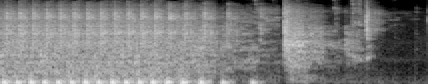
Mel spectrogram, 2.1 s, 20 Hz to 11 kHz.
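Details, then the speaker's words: TMX 125 Alpha with hard starting and dead push-button electric start, after part replacement: starts on one push of the button, small single thumping at an even quick beat before switch-off; runs cleanly, fixed. "Ayan oh. Umandar na. One click lang."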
